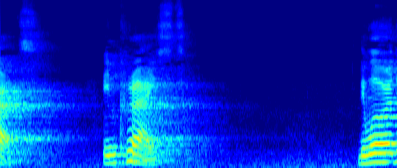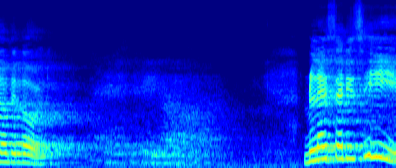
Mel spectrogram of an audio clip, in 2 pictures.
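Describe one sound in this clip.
An older man sings slowly through a microphone, with long notes echoing in a large hall.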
